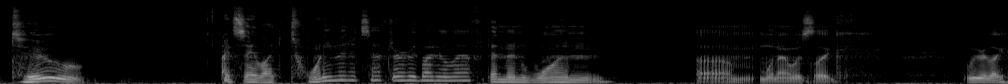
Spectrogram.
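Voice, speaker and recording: A man acts out a caring young man in an intimate ASMR roleplay, talking to his crush. His low voice crackles with fry and swings widely in pitch. He is casual and hesitant, pausing as he reassures. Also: exaggerated voice. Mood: bashful, casual. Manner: hesitant, reassuring, with soft chuckles and trailing pauses.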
